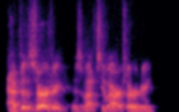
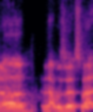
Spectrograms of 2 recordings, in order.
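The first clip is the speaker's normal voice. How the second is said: ordinary talk, nothing marked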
